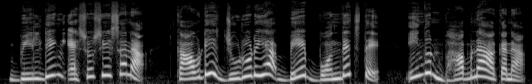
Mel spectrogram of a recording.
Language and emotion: Santali, angry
